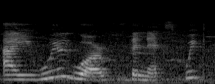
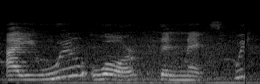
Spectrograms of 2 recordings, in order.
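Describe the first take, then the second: First: Slow, clear "I will work the next week"; each word spaced, "will" lifted; slow example. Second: Even slower "I will work the next week"; slower repeat. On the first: Teacher reading the example slowly to the class. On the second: Teacher repeating the example slowly for students. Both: Shown as a demonstration.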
